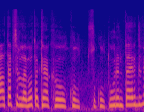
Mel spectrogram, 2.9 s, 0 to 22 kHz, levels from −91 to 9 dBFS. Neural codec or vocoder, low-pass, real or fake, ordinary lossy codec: autoencoder, 48 kHz, 128 numbers a frame, DAC-VAE, trained on Japanese speech; 14.4 kHz; fake; Opus, 16 kbps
